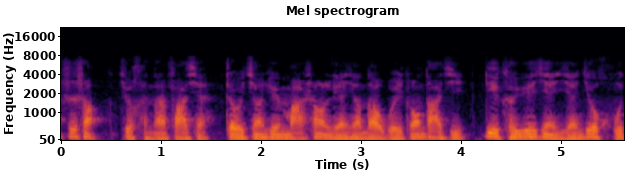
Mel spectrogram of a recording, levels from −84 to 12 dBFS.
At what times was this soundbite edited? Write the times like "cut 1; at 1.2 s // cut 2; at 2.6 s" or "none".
cut 1; at 1.6 s // cut 2; at 4.1 s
